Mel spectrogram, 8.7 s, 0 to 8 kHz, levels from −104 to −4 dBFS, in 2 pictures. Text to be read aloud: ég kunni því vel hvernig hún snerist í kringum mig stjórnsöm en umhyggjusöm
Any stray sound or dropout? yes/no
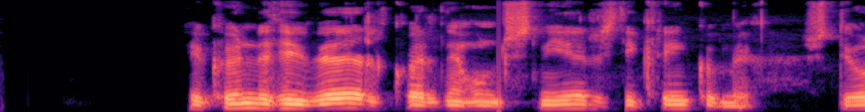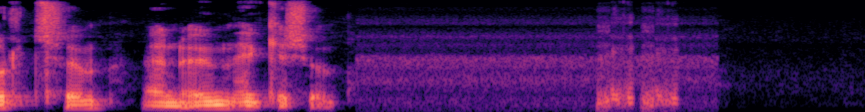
yes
